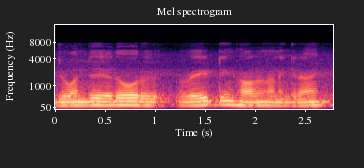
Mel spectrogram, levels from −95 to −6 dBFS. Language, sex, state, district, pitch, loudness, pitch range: Tamil, male, Tamil Nadu, Kanyakumari, 115 Hz, -16 LUFS, 110-120 Hz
